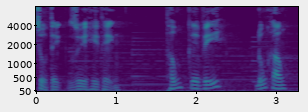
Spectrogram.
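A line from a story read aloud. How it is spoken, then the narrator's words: Sharp gritted question. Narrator (Vietnamese): Tưởng Thiên Lỗi lập tức sắc bén, gằn giọng hỏi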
